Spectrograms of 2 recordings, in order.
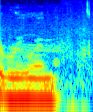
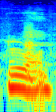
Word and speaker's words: Rouen: Well, how did you pronounce that? – What's that? – Rouen. – Rouen? I think I pronounced it Rouen. – Yeah. Rouen.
